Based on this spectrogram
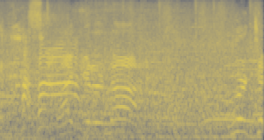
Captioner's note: laughs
